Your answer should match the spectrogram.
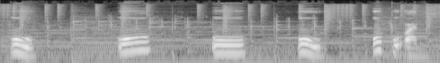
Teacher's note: Sa pagbigas naman ng letrang U, ang bahagi ng dila ay palikod at ang ayos ng dila ay nasa mataas. Ang letrang U ay binibigas sa paraang U.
